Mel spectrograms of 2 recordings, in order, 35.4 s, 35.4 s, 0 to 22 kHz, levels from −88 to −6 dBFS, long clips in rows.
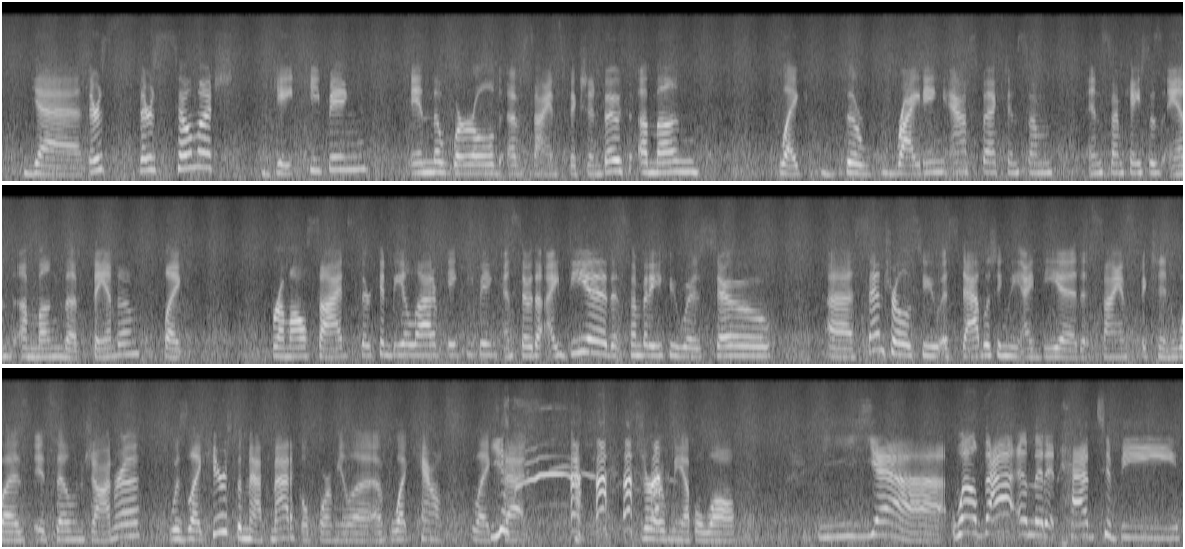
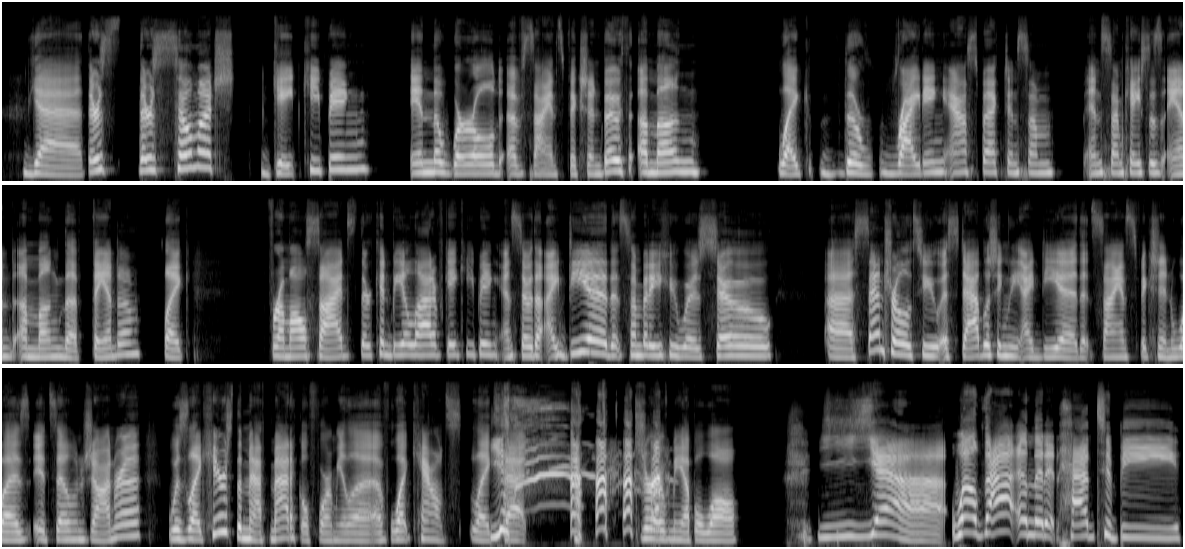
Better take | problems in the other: second | hiss; noticeable; throughout; 10 dB below the speech

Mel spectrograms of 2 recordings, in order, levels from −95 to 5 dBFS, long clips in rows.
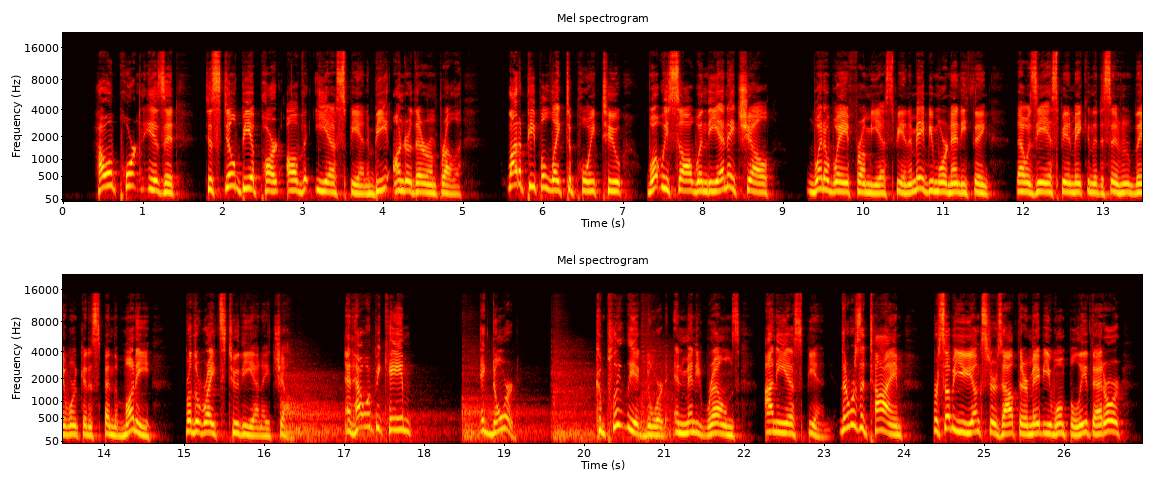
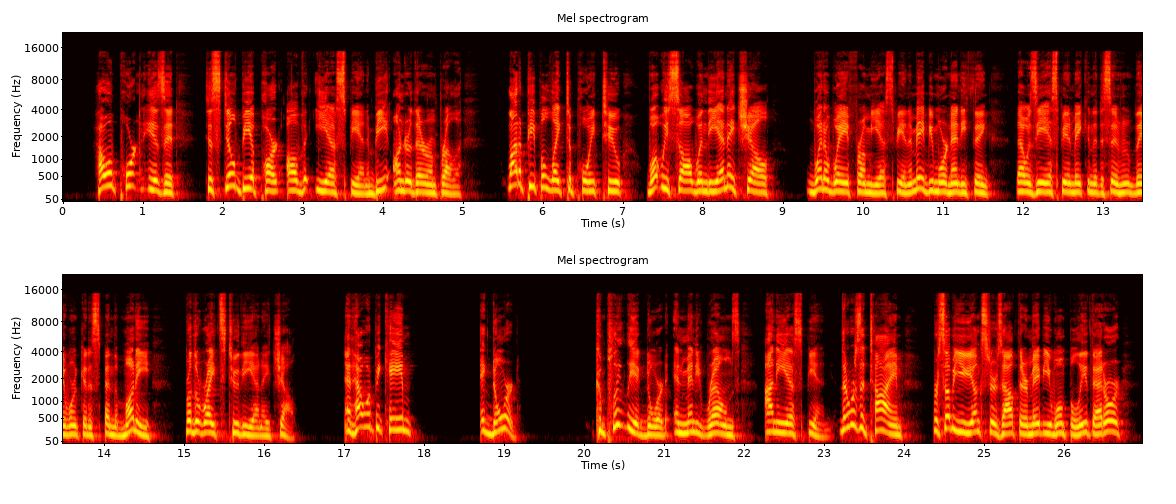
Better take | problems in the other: second | footsteps; faint; from 16 to 21 s; peak 10 dB below the speech

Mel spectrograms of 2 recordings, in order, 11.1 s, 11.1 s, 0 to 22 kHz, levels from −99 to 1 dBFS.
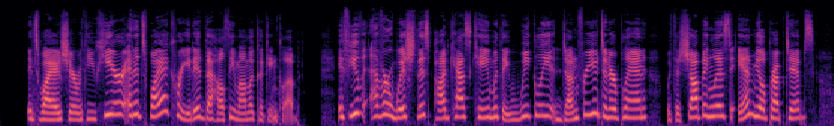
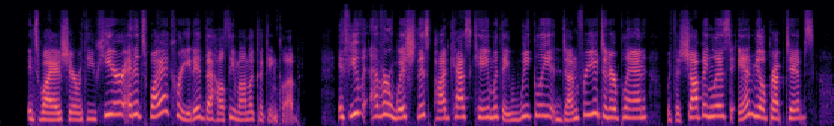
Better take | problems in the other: first | garbled, watery; slightly; nothing above 19 kHz

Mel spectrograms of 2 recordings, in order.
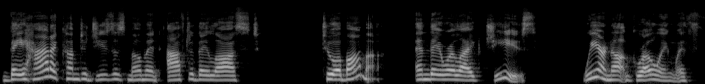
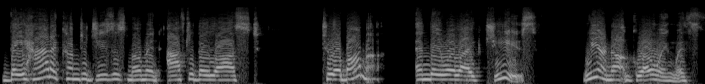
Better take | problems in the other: first | distortion; heavy; 6 dB below the speech

